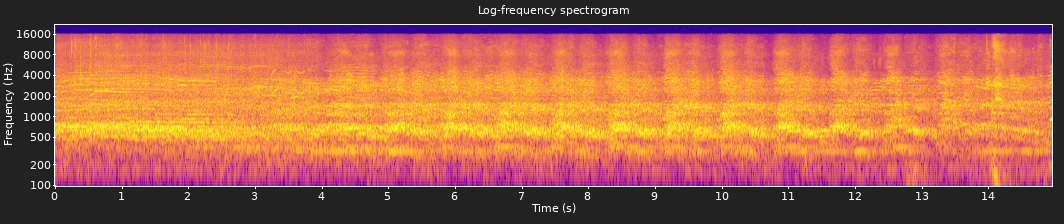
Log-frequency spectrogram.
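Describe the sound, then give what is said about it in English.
A crowd of hundreds chants insults in a rhythmic, pulsing roar at a live show at the EICC in Edinburgh, loud and sustained, with cheering and shouts mixed in. “Thing I never thought I'd say is that hundreds of people calling you a wanker is absolutely exhilarating.”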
